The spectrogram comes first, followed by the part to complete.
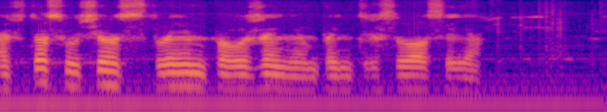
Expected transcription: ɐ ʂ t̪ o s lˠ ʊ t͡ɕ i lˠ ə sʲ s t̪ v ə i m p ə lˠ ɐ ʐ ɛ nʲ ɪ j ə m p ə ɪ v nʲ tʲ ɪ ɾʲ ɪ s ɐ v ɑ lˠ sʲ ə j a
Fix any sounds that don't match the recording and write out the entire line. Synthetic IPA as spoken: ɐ ʂ t̪ o s lˠ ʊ t͡ɕ i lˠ ə sʲ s t̪ v ɐ i m p ə lˠ ɐ ʐ ɛ nʲ ɪ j ə m p ə ɪ nʲ tʲ ɪ ɾʲ ɪ s ɐ v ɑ lˠ sʲ ə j a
